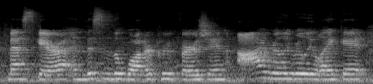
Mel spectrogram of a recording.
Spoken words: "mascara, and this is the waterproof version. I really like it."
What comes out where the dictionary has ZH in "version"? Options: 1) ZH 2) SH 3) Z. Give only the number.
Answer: 1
